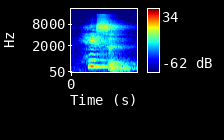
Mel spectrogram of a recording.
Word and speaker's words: hasten: In the same way, this one is hasten.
